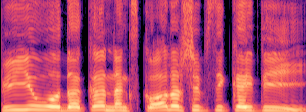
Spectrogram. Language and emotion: Kannada, happy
